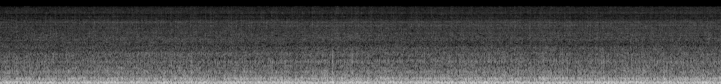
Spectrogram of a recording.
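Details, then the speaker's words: 1972 Lincoln Continental Mark IV, after topping up a low power steering reservoir: smooth, even idle with steady low rumble and no whine; power steering now quiet and normal. "you don't hear the wine anymore because I feel the power steering reservoir so it sounds much better"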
